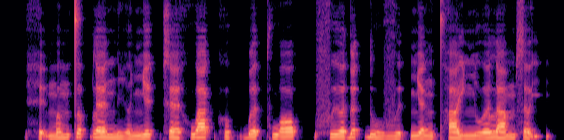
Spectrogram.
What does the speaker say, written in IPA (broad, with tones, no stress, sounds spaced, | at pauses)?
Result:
h ḛ˧˨ m ə˨˦ m t̪ ə˦˥ p̚ l ɛ˧ n i̤˨˩ ə̯ ɲ e˦˥ k̚ x ɛ˧ h w a˦˥ k̚ h u˨˩ k̚ ɓ əː˦˥ t̚ k w ɔ˦˥ p̚ | f ɨ˧ ə̯ ɗ ə˦˥ t̚ ɗ ṳ˨˩ v ɨ˨˩ t̚ ɲ ɛ˨˦ ŋ t̪ʰ a˧ j ɲ u˨˦ ə̯ l a˨˦ m s ə̰˧˨ j ʔ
